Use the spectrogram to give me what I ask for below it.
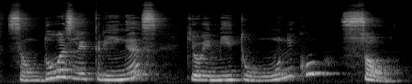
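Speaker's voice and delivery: usual speaking voice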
